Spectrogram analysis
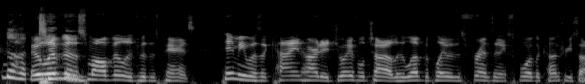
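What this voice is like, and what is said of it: Reading aloud very fast. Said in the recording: “I'm just gonna read it really fast. ... You're losing a lot of the dramatic effect here from my fast reading”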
